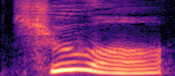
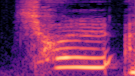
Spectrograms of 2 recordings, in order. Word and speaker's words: sure: S-U-R-E 라는 철자를 가진 단어죠. 발음은 sure 아니고, 셜 아니고, sure. 들으셨죠? sure.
